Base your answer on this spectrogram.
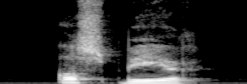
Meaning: person who was employed to empty latrines and remove refuse at night
- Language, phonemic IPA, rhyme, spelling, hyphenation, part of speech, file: Dutch, /ˈɑs.beːr/, -ɑsbeːr, asbeer, as‧beer, noun, Nl-asbeer.ogg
